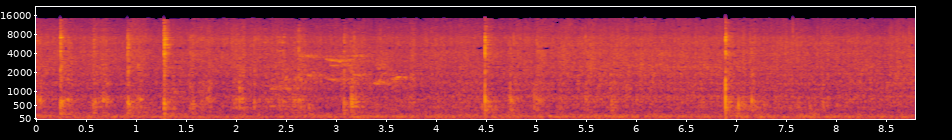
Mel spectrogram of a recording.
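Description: Thick masala sizzling in a kadhai while a flat spatula stirs and scrapes through it, with a few sharp clicks of the spatula against the pan.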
